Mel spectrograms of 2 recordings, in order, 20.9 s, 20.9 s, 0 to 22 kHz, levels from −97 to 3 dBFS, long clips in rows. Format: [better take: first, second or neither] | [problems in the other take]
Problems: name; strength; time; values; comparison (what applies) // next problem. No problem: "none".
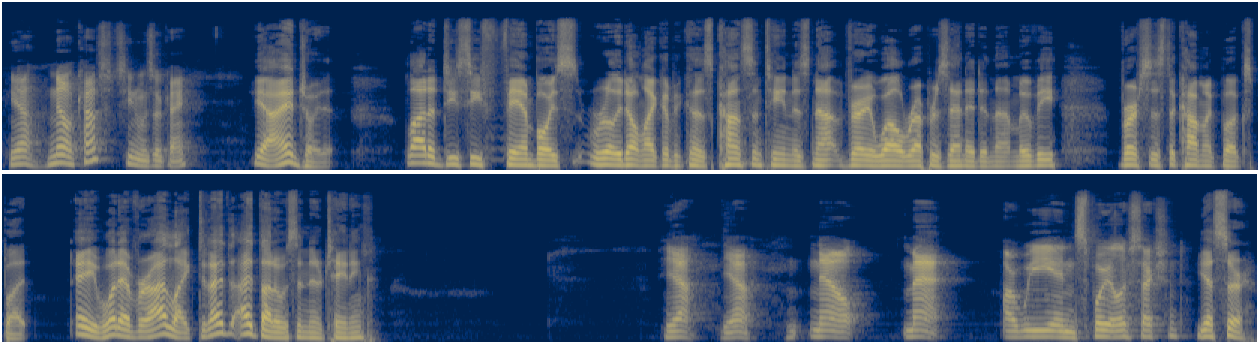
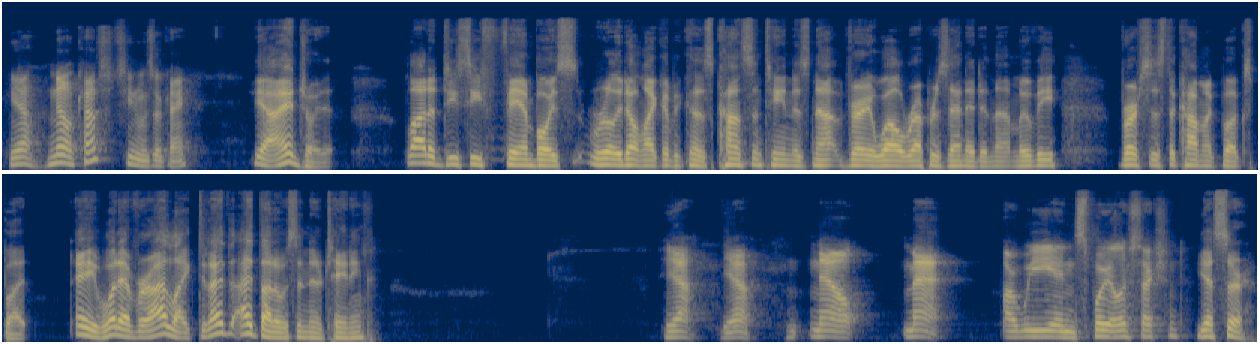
first | garbled, watery; slightly; nothing above 14.5 kHz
